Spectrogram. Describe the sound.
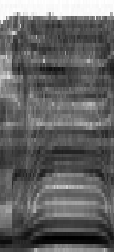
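A person's voice imitates a cow mooing, one long, loud, drawn-out moo that slides up in pitch, holds steady, then trails off, heard alone without any talking.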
